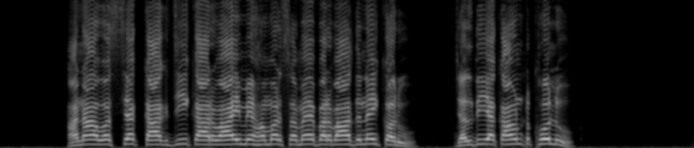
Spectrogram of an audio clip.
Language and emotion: Maithili, angry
